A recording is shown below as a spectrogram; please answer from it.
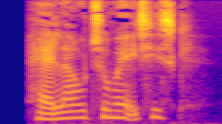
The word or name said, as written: halvautomatisk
